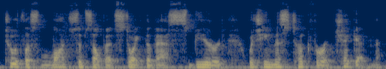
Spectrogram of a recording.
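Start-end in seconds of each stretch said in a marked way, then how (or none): none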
